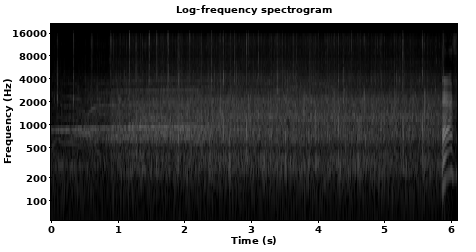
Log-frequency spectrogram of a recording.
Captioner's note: crowd cheering and applauding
